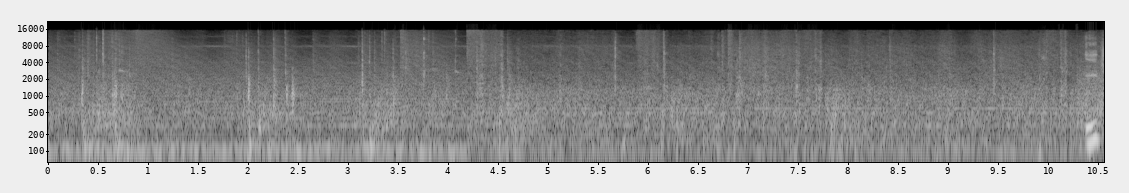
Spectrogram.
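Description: A kiwi syrup bottling machine running in a factory, a continuous busy mechanical whir with repeated clicks, clatters and squeaky creaks layered over a steady low hum.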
